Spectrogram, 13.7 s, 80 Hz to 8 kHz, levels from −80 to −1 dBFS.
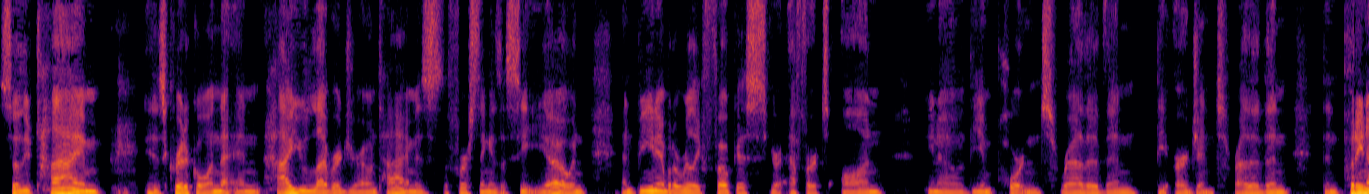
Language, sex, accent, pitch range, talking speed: English, male, American, 110-130 Hz, 190 wpm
